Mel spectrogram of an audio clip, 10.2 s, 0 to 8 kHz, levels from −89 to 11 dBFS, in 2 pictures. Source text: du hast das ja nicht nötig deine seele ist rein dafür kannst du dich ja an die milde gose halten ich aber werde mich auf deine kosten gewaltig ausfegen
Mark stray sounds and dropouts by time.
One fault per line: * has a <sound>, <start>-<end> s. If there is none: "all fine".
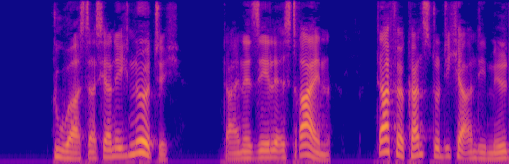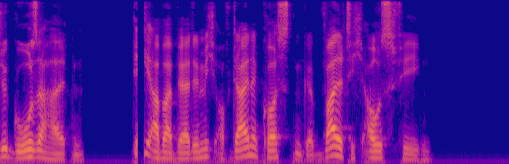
* has a dropout, 6.5-6.5 s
